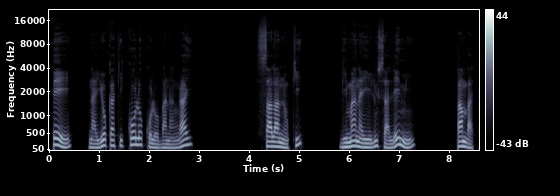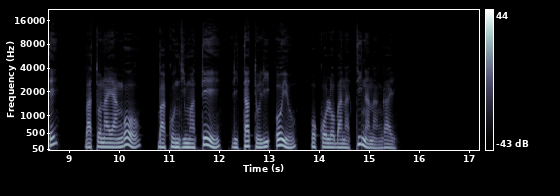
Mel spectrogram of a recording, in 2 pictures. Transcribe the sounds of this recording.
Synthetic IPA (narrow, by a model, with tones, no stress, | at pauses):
pe˦ | na˨jo˦ka˦ki˦ko˦lo˦ko˨lo˨ba˨na˨ŋɡa˦i˦ | sa˦la˦no˨ki˦ | bi˨ma˦na˨je˨lu˦sa˨lɛ˦mi˨ | pa˦mba˨tɛ˦ | ba˨to˨na˨ja˨ŋɡo˦ | ba˨ko˨ndi˨ma˨tɛ˦ | li˨ta˦to˨li˦o˦jo˦ | o˨ko˨lo˨ba˨na˨ti˦na˨na˨ŋɡa˦i˦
